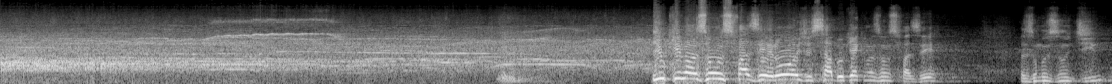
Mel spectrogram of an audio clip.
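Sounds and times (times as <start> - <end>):
audience applauding: 0.0 - 7.8
speech: 6.6 - 9.5, 10.2 - 11.1.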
